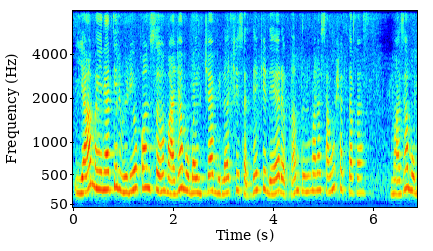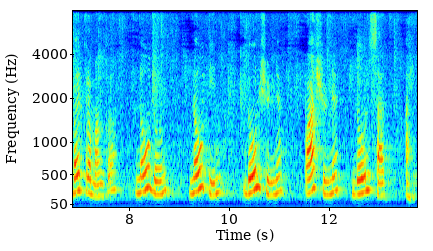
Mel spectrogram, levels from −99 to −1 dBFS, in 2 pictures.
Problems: constant background noise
